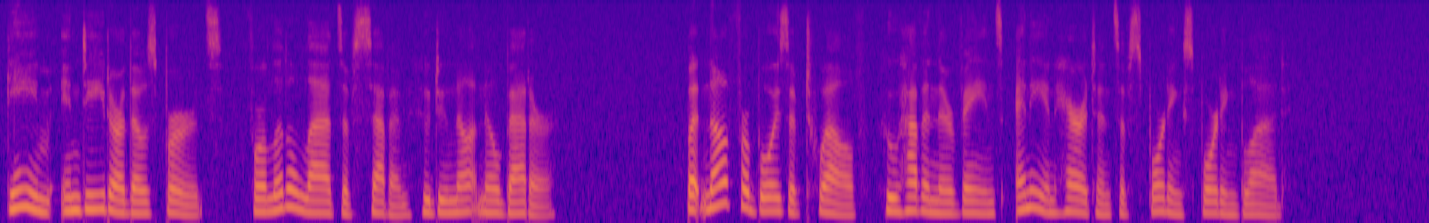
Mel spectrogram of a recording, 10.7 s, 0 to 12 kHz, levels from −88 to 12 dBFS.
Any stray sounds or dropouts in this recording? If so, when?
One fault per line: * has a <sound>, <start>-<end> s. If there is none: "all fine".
all fine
